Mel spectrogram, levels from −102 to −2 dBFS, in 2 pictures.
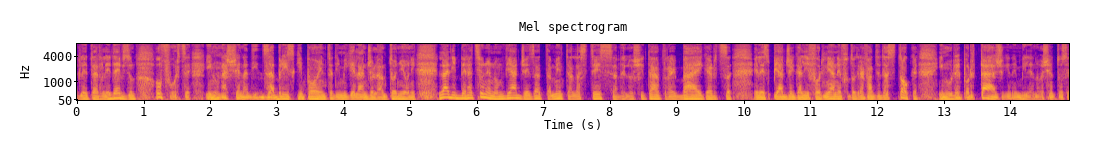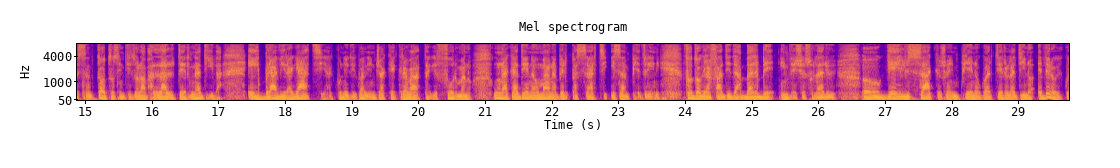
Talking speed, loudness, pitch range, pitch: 160 wpm, -22 LUFS, 80-100 Hz, 85 Hz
